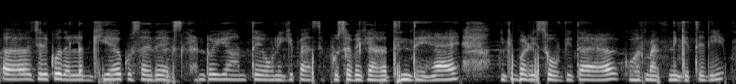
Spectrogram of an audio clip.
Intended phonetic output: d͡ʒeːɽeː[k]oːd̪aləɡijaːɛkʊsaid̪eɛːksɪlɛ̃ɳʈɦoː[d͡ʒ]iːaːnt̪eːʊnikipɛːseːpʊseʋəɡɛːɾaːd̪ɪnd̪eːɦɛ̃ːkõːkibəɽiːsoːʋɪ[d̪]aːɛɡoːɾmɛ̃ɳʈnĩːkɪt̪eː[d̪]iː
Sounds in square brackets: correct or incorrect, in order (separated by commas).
correct, incorrect, correct, correct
